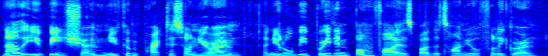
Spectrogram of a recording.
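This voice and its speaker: A man's voice: medium pitch, big pitch swings, fairly quick, vocal fry, dry recording. A man voicing a bossy but encouraging female dragon schoolteacher in a storybook, with a commanding, declamatory manner. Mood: instructing.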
